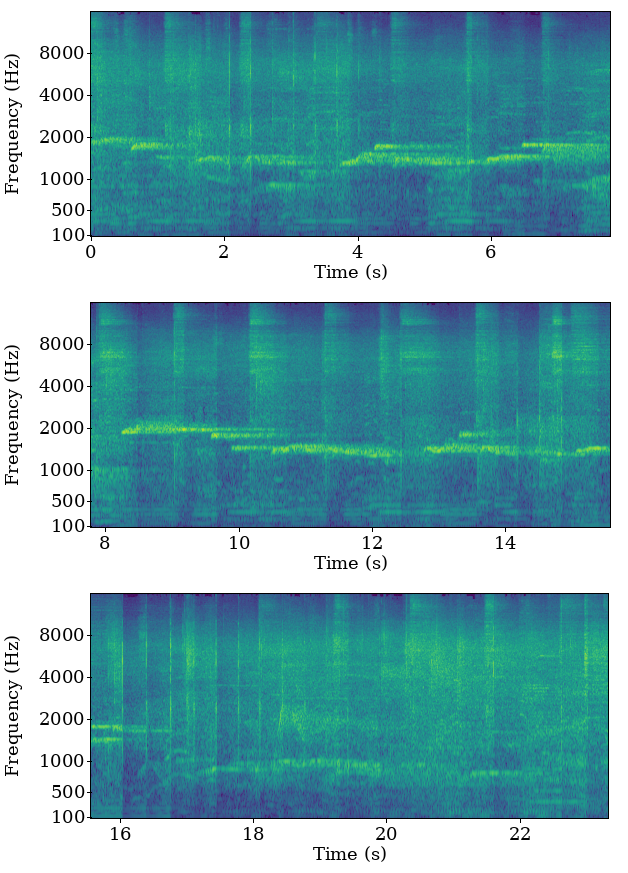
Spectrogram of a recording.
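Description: Stage music: a high melody of long held notes, stepping from pitch to pitch, over a steady lower accompaniment. The melody thins out about two-thirds of the way through.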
